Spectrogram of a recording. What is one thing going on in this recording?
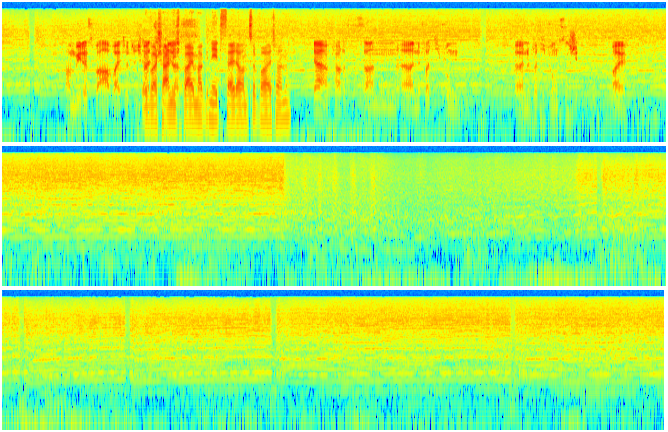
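A racing car engine screams at high revs, dropping in pitch as it slows for corners and climbing again as it speeds up.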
